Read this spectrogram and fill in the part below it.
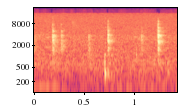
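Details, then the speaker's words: Protomaker Black Sprint 3D printer Z carriage rocked by hand, motors off: faint irregular light clicks as the loose linear bearings wobble on the smooth rod; swapping to LM8LUU bearings only partly helped. "And you can possibly see, alright, it's supposed to slide up and down, but see how much wobble there can be in that. And I can hear it almost rattling"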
